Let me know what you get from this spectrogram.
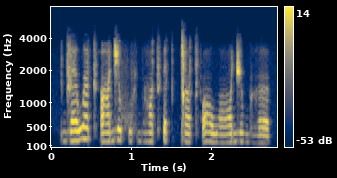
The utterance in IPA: d͡z ɛ w ɜ t͡sʼ ɑ d͡ʒ ɛ xʷ i x bʱ ɒ t͡sʼ ɪ t͡s ǀ ʌ t͡sʼ ɔː w ɔː d͡ʒ u ɡʱ ə

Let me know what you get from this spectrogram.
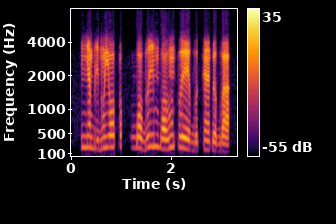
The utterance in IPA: ɲ ɛ̃˦ b i˧ d ũ˦ j ɔ˦ k | ɡ͡b ɔ˦˨ ɡʷ iː˦ m b ɔ˧ ɣ ũ˦ kʷ eː˦˨ ɡʷ ɨ˨ k ɛ̃˧ ɗ ə˨ ɡʷ a˨

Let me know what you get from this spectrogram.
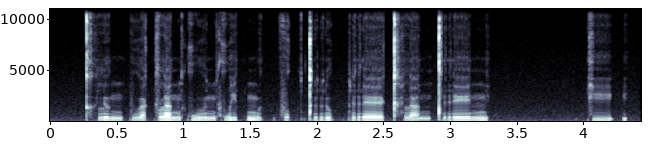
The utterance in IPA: kʰ l ɯ˨˩ ŋ p u˩˦ a̯ k l a˦˥ n k w u˧ n k w i˥˩ t̚ m ɯ˨˩ k̚ f o˨˩ k̚ t r u˦˥ k̚ p r ɛː˧ kʰ l a˨˩ n t r e˦˥ n | k i˦˥ ʔ

